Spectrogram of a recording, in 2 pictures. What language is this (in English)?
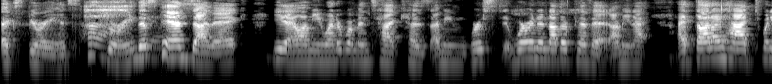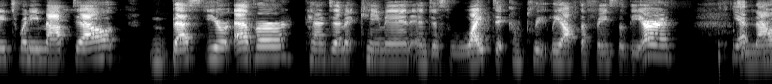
English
